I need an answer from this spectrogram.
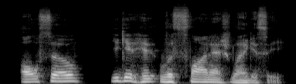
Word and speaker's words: Slaanesh: Well, it's not Slan. It's just Slaanesh, Yeah.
